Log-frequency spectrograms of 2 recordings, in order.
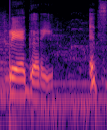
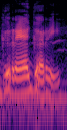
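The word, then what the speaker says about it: Григорий: or for short Lisa Gregory it's not Gregory it's gregoryi and I know in America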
